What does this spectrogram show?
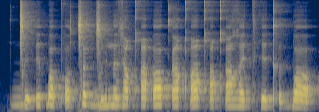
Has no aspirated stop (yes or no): no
